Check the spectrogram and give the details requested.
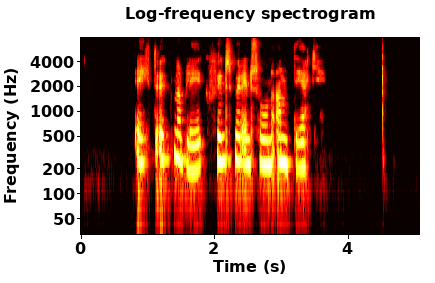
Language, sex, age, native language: Icelandic, female, 20-29, Icelandic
